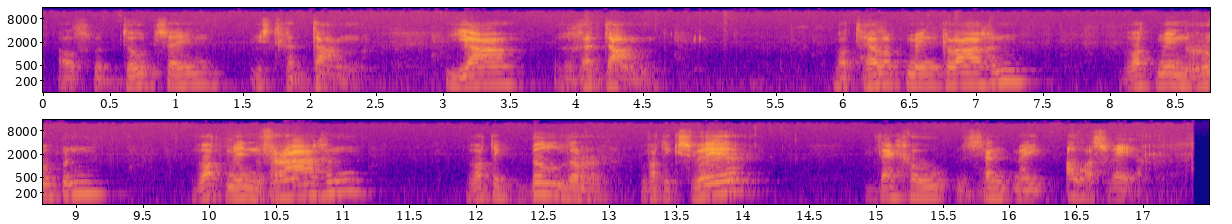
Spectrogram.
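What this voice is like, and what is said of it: Light Antwerp accent, lightly delivered. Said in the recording (Dutch): “Licht, lichtjes gedragen ... lichtjes Antwerps accent. Hij kan dat niet wegstoppen”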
